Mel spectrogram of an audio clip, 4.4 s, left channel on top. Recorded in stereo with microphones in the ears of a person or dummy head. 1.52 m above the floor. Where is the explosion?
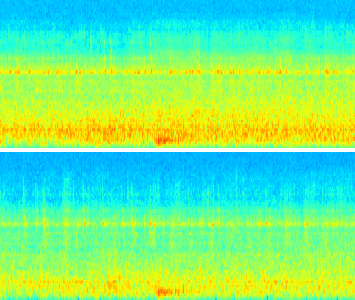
35° right (ahead or behind), 8 m.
